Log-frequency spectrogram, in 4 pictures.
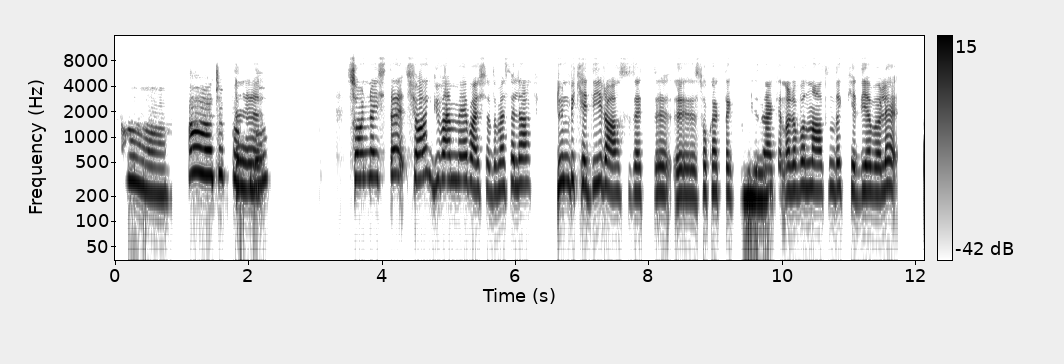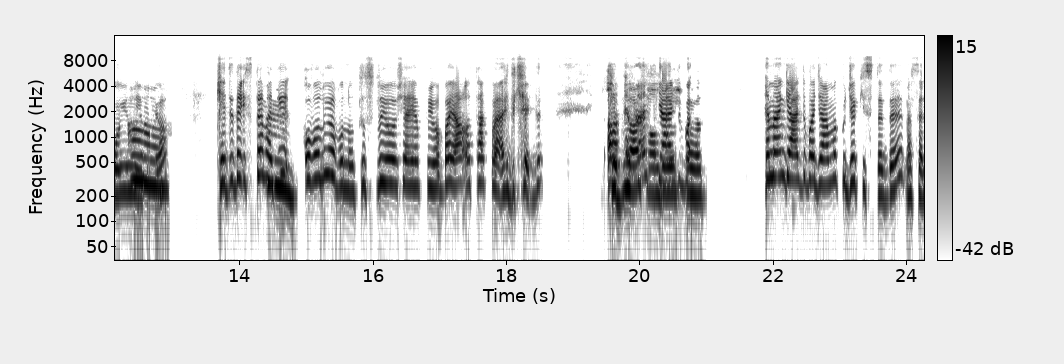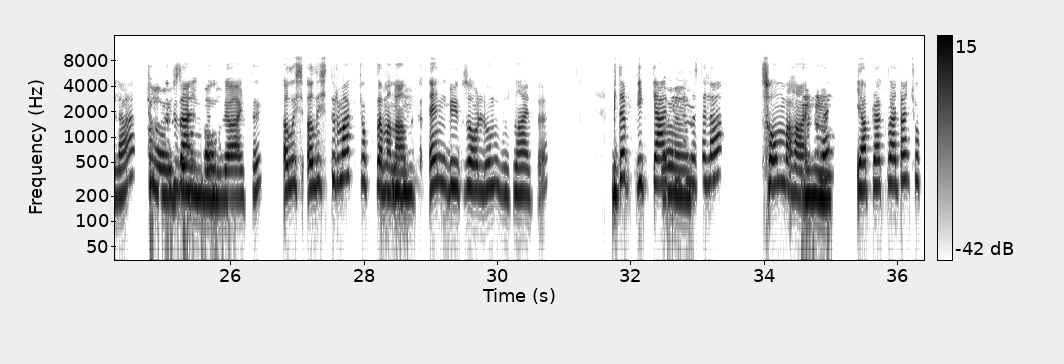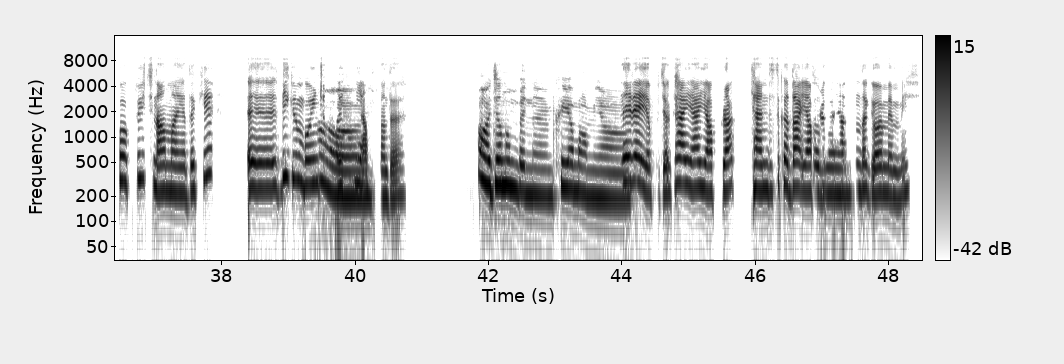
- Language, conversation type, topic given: Turkish, unstructured, Bir hayvanın hayatımıza kattığı en güzel şey nedir?
- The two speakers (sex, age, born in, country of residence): female, 25-29, Turkey, Netherlands; female, 30-34, Turkey, Mexico
- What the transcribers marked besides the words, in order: static; other background noise; distorted speech; tapping; laughing while speaking: "kedi"; chuckle; sad: "A! Canım benim kıyamam ya"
